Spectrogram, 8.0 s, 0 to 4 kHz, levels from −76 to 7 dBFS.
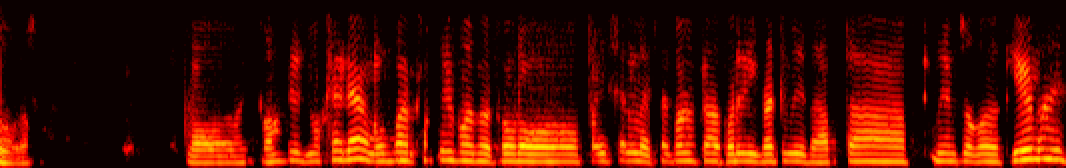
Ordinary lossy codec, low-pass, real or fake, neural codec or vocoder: none; 3.6 kHz; fake; codec, 16 kHz, 2 kbps, X-Codec, HuBERT features, trained on general audio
